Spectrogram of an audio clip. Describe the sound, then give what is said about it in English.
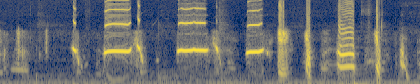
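A person whistles an imitation of a tui's song: sustained pure tones alternating with rapid chirps, sharp clicks, clucking and warbling slides, loud, with no talking. “it won't be as good as Bill's, but it's going to be a tui again”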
